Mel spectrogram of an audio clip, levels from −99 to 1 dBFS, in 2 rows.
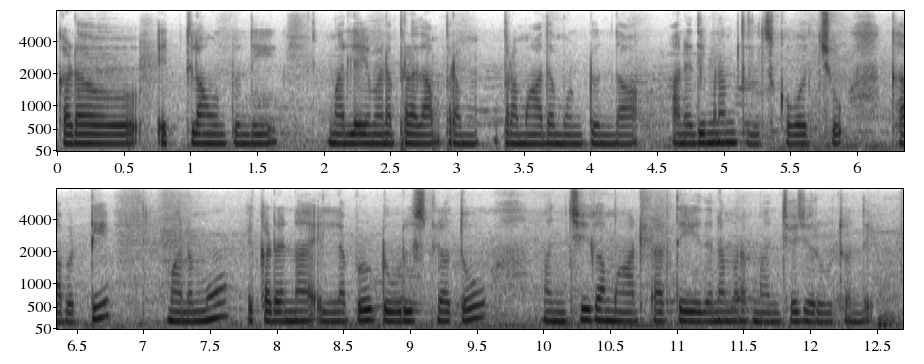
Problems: background sounds at intervals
